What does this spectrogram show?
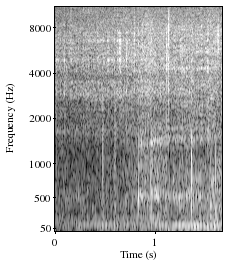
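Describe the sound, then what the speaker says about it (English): Brewing wort boils over on a stove, giving a steady hissing sizzle with faint crackles, close and continuous. "This stuff boils over real easy."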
